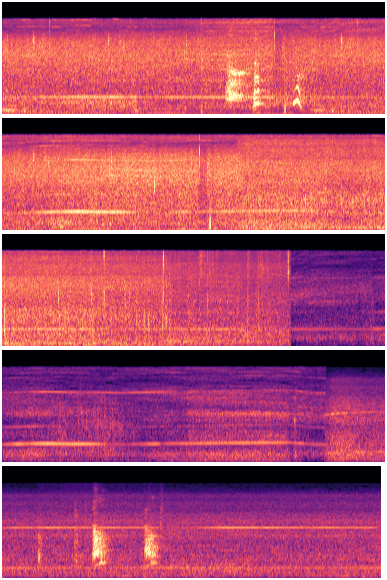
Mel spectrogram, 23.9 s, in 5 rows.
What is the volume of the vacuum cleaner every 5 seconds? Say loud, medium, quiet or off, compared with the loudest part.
loud, loud, medium, medium, medium.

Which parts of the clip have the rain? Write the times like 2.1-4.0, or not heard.
0.0-13.2.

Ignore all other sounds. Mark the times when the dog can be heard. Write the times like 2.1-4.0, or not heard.
2.8-3.8, 19.6-21.1.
